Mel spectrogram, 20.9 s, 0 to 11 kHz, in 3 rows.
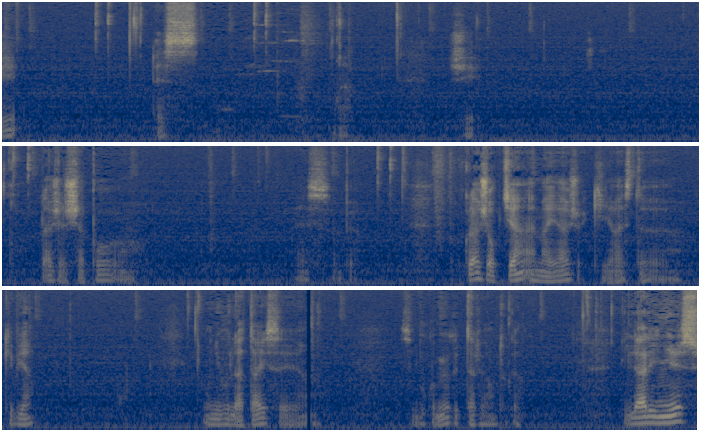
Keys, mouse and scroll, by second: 0.3 g, 2.1 s, 3.2-3.8 scroll up 8, 5.0 g, 9.8 s, 11.8 middle click, 17.9-19.2 scroll up 2, 19.3 middle click.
